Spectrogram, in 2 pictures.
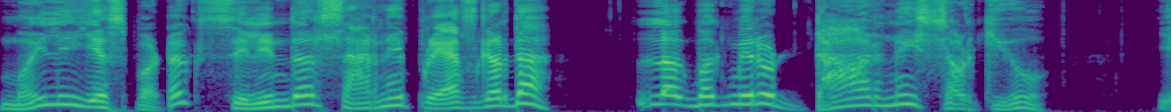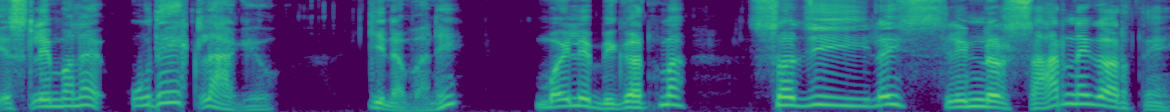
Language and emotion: Nepali, surprised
